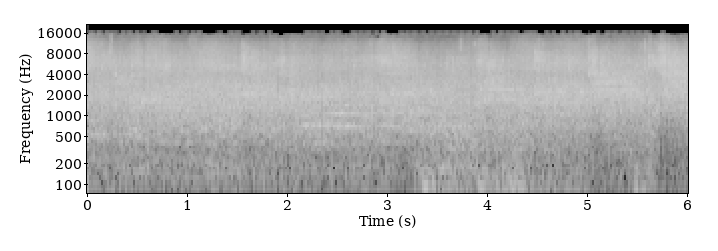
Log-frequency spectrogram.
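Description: Steady noise in an ice hockey rink during live play: crowd noise in the stands and skates on the ice, with a few faint raised voices and no sharp stick or puck hits.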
